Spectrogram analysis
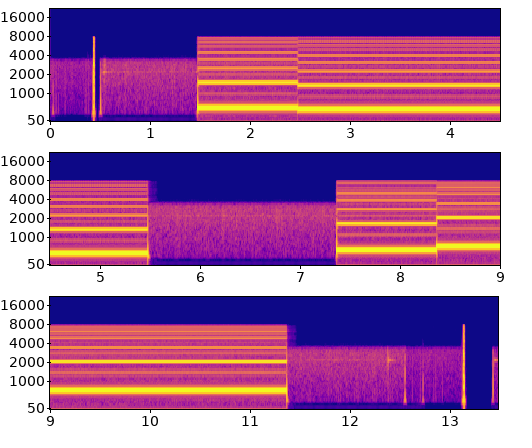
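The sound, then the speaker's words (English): Two loud two-tone EMS dispatch paging alerts, each a short steady tone sliding into a longer held tone lasting several seconds, separated by a brief pause over faint radio hiss and clicks. “Greater Valley EMS, disregard your tones.”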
